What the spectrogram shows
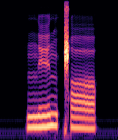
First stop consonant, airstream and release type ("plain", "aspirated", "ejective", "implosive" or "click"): click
